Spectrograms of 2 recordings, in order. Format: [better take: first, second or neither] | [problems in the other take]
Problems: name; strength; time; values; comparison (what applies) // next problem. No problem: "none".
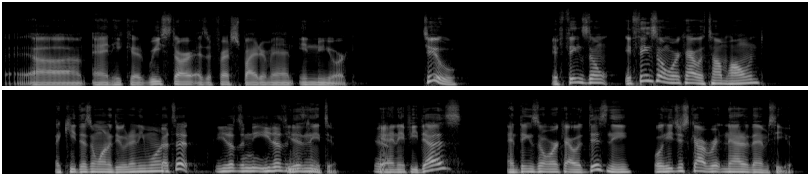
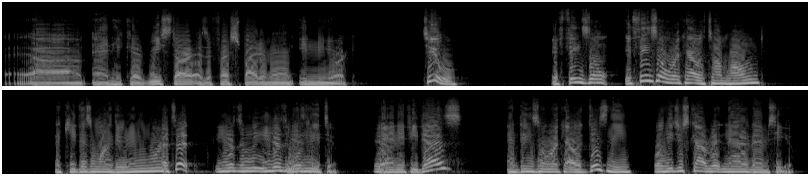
first | distortion; heavy; 22% of the sound clipped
